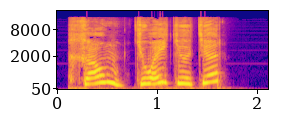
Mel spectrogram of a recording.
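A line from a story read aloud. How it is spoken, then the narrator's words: Screaming. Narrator (Vietnamese): Harry gào lên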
